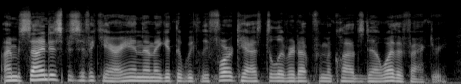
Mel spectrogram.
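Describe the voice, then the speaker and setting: A man's voice: fairly high pitch, rapid-fire, vocal fry, no echo, voice pushed up. A man voicing an eager, cocky young female pegasus pony in a story reading, with an informal, brash way of talking. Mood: confident.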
